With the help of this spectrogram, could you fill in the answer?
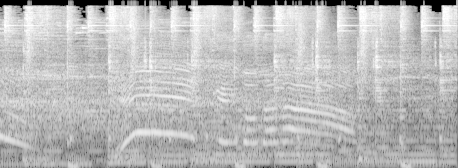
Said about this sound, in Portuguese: Cadê o gritinho da mulherada solteira aí, baixo?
